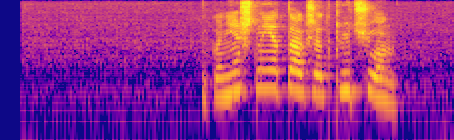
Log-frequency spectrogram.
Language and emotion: Russian, angry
